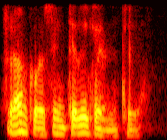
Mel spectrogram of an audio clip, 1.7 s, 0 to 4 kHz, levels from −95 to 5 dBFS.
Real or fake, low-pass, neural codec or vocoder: fake; 3.6 kHz; codec, 24 kHz, 3 kbps, HILCodec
